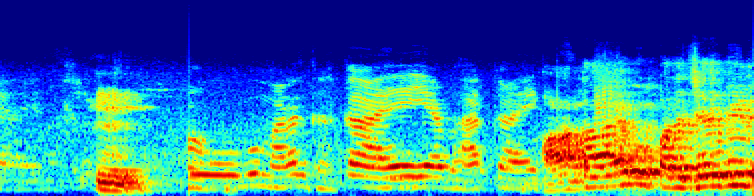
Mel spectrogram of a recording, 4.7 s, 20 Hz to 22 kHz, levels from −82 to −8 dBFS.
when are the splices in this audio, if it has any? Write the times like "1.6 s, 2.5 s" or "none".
1.0 s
